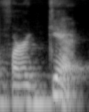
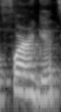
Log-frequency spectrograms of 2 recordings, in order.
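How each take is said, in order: First: "forget" stressed as for-GET; stress on final syllable. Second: "forget" wrongly stressed as FOR-get; stress on first syllable. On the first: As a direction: lean slowly on the "get" in "forget". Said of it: "la acentuación está al final". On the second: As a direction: punch the "for" in "forget", letting "get" drop. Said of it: "la acentuación está al final. Yo no digo". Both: Shown as a demonstration.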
